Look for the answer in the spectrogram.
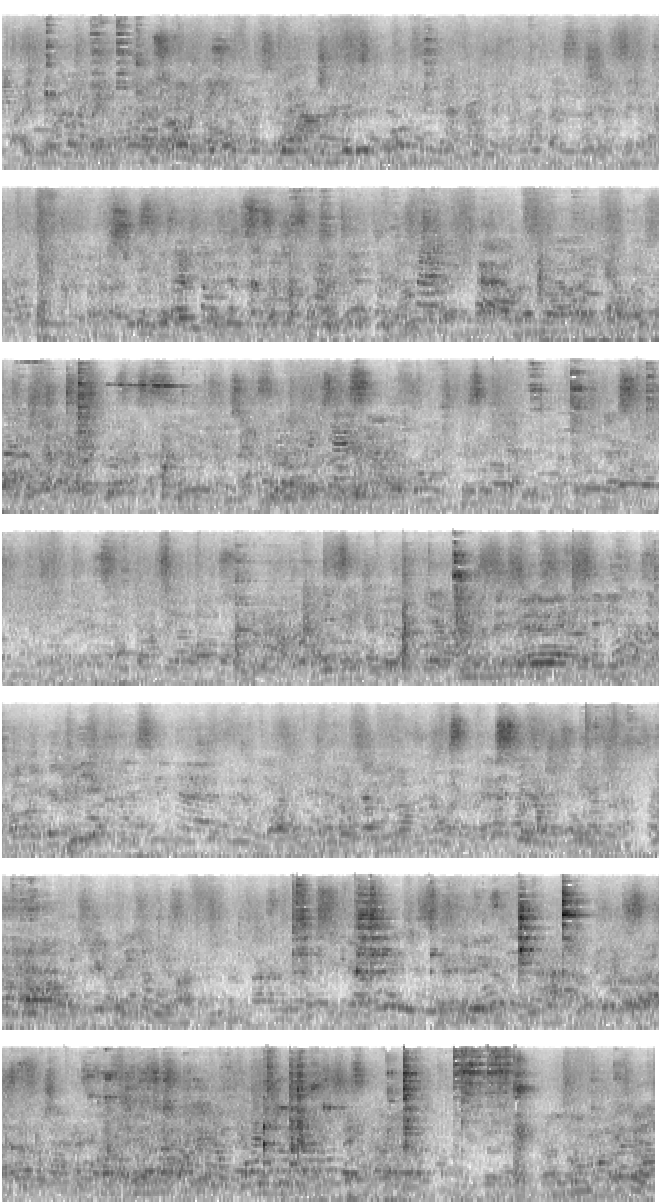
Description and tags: Cafe ambiance. Recorded at Cafe Boursault in Paris with an M-Audio Audiotrack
